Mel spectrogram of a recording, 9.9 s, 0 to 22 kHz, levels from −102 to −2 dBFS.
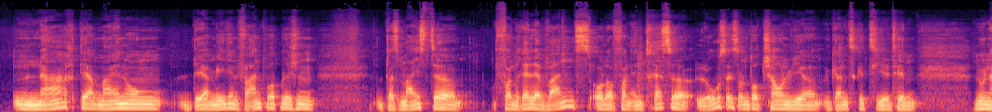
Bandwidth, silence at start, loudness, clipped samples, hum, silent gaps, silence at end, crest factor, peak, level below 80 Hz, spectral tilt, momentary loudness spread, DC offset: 13.5 kHz; 0.15 s; -15 LUFS; under 0.1%; none; none; 0 s; 14 dB; 0 dBFS; -40 dBFS; -6 dB/octave; 10 LU; 0.1%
